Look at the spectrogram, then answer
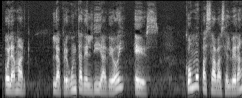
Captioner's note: speaks in foreign language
